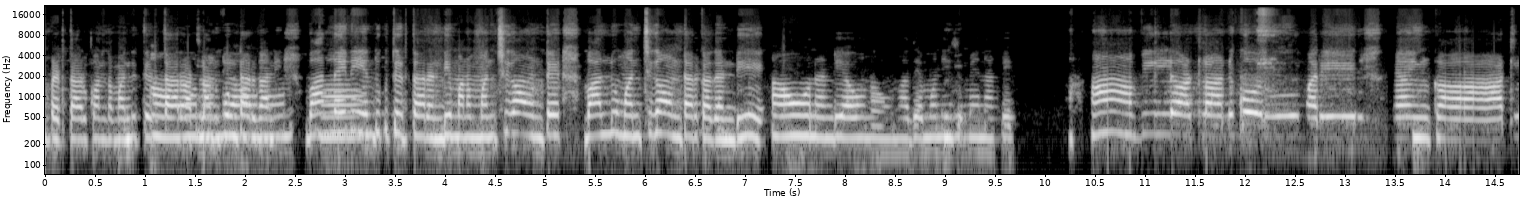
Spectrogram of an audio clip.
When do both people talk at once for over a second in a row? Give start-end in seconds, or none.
1.2-2.9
